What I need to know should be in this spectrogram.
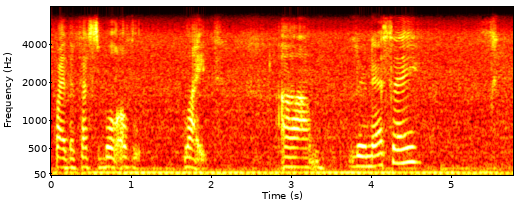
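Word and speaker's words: Lughnasadh: Lunese, which is spelled totally different than it sounds, is August 1st.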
